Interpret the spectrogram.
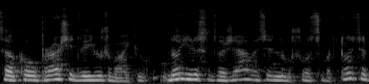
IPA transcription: sɐˈkɐʊ ˈprɑːʃʲeː dʲʋʲiɛˈjuː ˈʒʋɑːkʲuː ˈnʊ ɪr ˈjɪs ɐtʋɐˈʒʲæːʋɐ ˈt͡sʲɛ ɪn ɐʊʃˈroːs ʋɐrˈtʊs ɪr

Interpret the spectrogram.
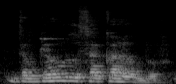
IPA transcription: dɐʊˈɡʲɛʊ rʊsɐˈkɐlˠbʊ

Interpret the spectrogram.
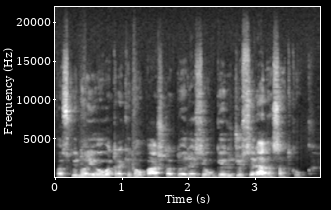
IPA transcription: pɐsˈkʊɪ nʊɐˈjɛʊ ɐtrɐkʲɪˈnɐʊ ˈpɑːʃtɐ ˈdʊrʲɛs jɛʊ ˈɡʲɪrʲd͡ʒʲʊ sʲɪˈrʲæːnɐs ˈɑːtkɐʊk

